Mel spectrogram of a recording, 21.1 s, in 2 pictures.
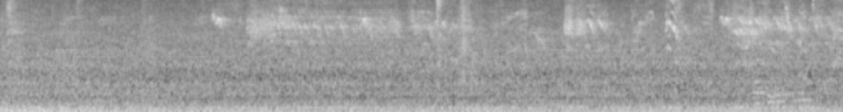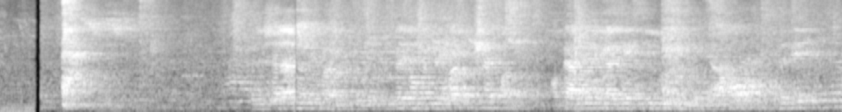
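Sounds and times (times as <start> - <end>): low outdoor rumble: 0.0 - 11.0
birds chirping: 0.0 - 13.2.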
